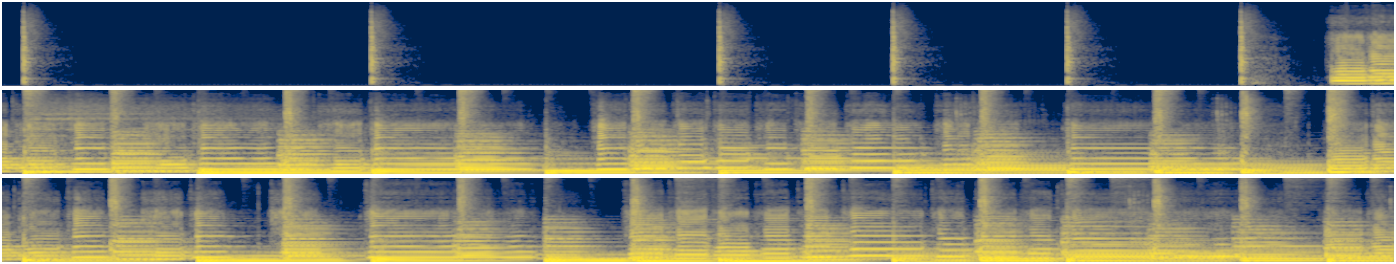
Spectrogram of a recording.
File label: Tenor; Saxophon; Play-a-long; Ragtime-Klassiker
